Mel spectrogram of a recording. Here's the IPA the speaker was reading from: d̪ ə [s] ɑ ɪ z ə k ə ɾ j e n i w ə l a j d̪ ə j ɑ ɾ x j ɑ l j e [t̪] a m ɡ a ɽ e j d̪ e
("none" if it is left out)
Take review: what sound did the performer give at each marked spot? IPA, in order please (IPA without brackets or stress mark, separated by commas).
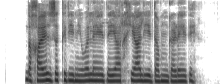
x, d̪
